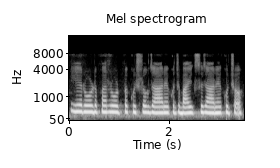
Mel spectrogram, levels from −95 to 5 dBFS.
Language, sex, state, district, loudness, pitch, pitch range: Hindi, female, Bihar, West Champaran, -10 LUFS, 245 Hz, 230-255 Hz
